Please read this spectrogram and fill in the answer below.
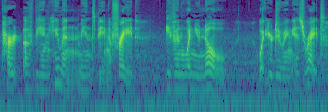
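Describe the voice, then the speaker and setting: A woman in an audio drama speaking a halting, often whispered confession. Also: lowish voice, steady tone, sharp tone, a little hiss or hum, poor audio. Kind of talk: scripted audio drama monologue.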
